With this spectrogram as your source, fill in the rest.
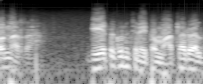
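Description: A second man answers in a calm voice.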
